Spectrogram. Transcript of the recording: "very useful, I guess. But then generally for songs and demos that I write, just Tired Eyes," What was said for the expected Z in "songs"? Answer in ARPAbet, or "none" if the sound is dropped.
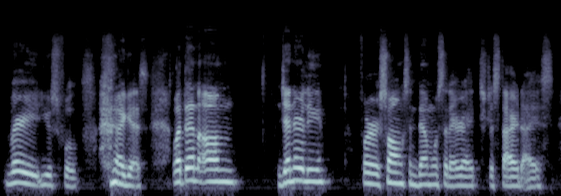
S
